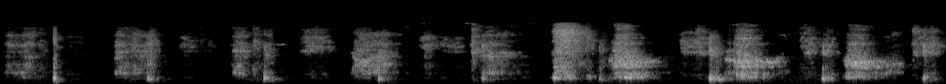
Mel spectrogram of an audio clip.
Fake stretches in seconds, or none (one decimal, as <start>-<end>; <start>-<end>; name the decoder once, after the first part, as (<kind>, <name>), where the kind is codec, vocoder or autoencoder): 7.3-8.4 (vocoder, HiFi-GAN)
